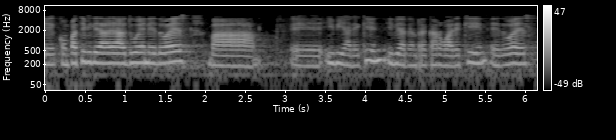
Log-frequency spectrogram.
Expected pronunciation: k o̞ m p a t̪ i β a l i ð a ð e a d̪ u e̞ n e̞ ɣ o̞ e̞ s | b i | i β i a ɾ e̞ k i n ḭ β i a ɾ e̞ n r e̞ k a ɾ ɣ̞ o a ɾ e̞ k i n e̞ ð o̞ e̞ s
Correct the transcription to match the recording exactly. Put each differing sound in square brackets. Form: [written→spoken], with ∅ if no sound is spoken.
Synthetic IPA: k o̞ m p a t̪ i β [a→i] l i ð a ð e a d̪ u e̞ n e̞ [ɣ→ð] o̞ e̞ s | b [i→a] | i β i a ɾ e̞ k i n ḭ β i a ɾ e̞ n r e̞ k a ɾ ɣ̞ o a ɾ e̞ k i n e̞ ð o̞ e̞ s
